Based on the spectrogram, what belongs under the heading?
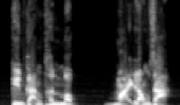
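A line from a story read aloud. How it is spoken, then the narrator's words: Shouted. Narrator (Vietnamese): Nhà Tam nhà Tứ quát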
